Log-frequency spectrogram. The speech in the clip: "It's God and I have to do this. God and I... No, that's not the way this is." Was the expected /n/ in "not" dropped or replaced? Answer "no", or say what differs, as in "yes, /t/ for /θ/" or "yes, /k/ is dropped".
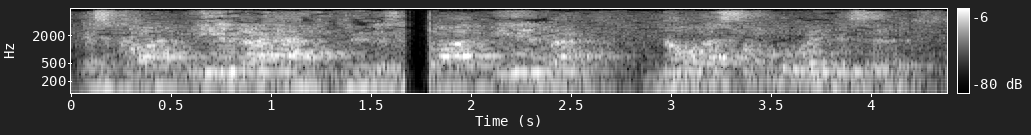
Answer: yes, /l/ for /n/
